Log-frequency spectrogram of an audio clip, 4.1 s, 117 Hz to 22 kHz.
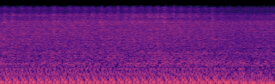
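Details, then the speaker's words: Case 400 gas tractor with loader, sat outside 10 years, revived with loose plug tightened, fuel system cleaned, new belts: warm restart fires right up, even steady low beat without misses or knocks; ran rough about two minutes when cold; normal warm idle. "See, once it's warmed up and been running for a while, it just fires right up and runs really smooth."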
